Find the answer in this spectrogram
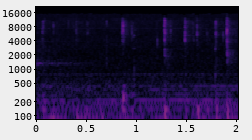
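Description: Typing on a computer keyboard: a quick run of faint, irregular keystrokes as a search phrase is entered.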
